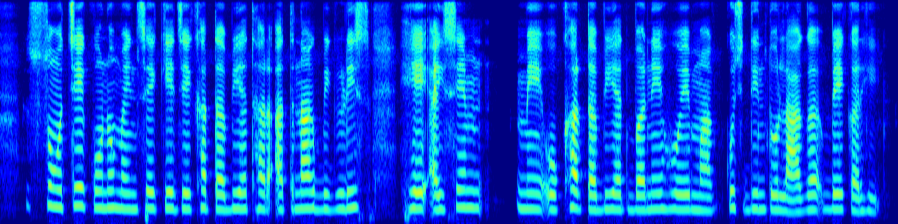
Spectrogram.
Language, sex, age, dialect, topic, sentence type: Chhattisgarhi, female, 18-24, Northern/Bhandar, banking, statement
